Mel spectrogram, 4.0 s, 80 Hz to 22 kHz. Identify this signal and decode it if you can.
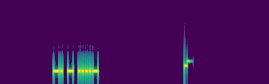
Morse code, heard as a keyed tone, about 44 wpm, 700 Hz. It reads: NT4
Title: Common Cut Numbers - 3-Digit 45wpm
